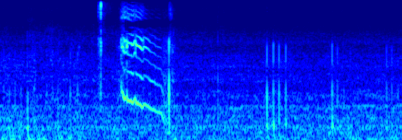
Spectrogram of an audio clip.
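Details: A tiny, orphaned male baby kitten gives a thin, squeaky, falling squeal, followed by faint clicks and rustling.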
